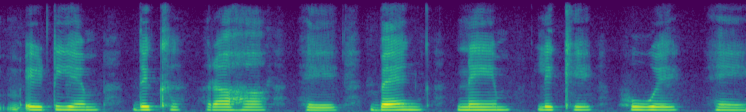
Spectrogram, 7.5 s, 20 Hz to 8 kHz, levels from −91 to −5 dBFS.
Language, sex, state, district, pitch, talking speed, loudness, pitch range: Hindi, female, Madhya Pradesh, Bhopal, 210 Hz, 70 wpm, -20 LUFS, 200-215 Hz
